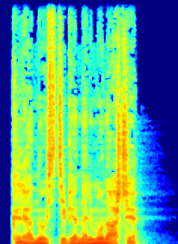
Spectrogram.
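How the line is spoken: Muttered under breath. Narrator (Russian): В полголоса пробормотал южанин

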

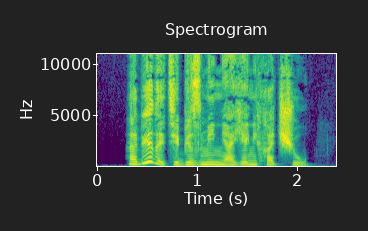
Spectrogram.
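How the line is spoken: Angry. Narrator (Russian): сердито проговорила Кристина

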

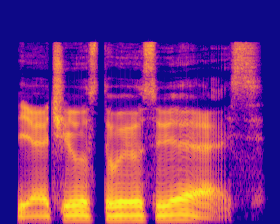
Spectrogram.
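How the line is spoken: Deep bass voice. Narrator (Russian): пробасило существо

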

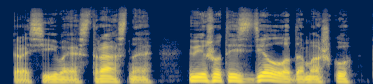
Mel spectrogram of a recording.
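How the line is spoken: Moaning. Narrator (Russian): простонал я

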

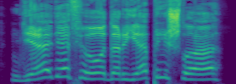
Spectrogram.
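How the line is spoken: Shouting from doorway. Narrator (Russian): крикнула она с порога

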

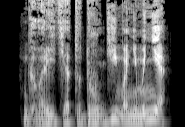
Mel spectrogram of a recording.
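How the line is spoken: Irritated exclamation. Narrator (Russian): раздраженно воскликнул

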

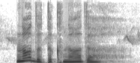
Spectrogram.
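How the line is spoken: Heavy sigh. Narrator (Russian): Я тяжело вздохнула

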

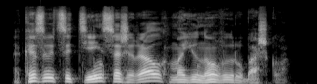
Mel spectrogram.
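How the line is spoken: Gloomy reply. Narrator (Russian): мрачно ответила

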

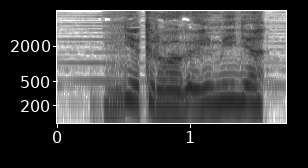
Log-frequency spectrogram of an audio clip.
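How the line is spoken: Hoarse wheeze. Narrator (Russian): прохрипел Тимофей

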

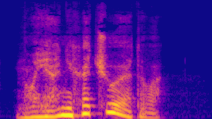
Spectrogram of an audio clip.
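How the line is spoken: Princess's whispered exclamation. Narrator (Russian): шепотом воскликнула принцесса

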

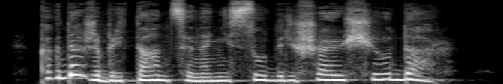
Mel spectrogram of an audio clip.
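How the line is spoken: Sighing. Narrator (Russian): вздохнула Гертруда

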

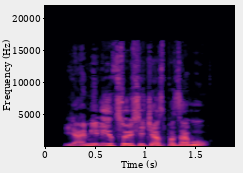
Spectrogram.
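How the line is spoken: Shrill neighbor's scream. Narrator (Russian): визгливо завопила соседка

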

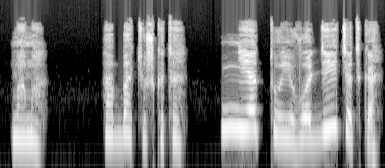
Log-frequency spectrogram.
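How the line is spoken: Muffled cry. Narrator (Russian): Глухо вскрикнула боярыня

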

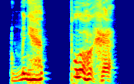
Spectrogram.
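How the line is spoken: Strained, coughing painfully. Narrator (Russian): сумел выдавить из себя Эркин, снова сгибаясь от мучительного кашля

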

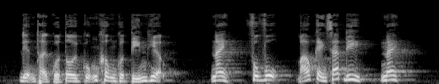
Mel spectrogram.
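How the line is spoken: Urgent loud calling. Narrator (Vietnamese): Miêu Anh vội vàng cao giọng la lên

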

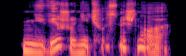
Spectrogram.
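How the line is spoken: Grumbling. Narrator (Russian): пробурчал Кости

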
